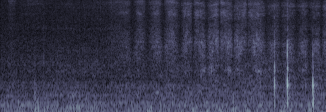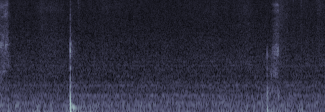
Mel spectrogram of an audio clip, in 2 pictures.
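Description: A plastic stylus tip scratches and taps across the flat glass screen of an iPad while sketching. A soft, steady rubbing rasp swells with bright, rapid scratchy strokes in the middle. Several short, sharp ticks stand out, the loudest near the four-second mark, before the sound settles back to quiet scratching.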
